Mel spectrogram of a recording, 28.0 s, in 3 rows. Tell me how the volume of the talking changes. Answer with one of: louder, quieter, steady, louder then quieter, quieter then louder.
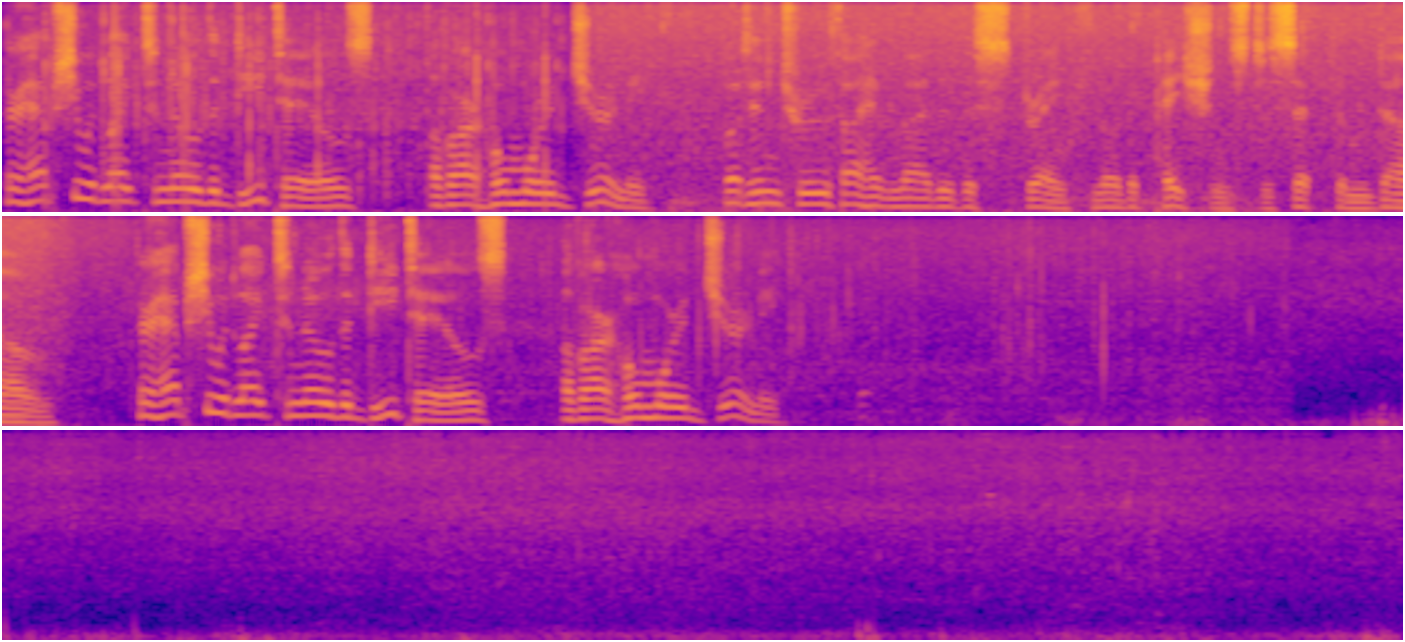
steady.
